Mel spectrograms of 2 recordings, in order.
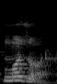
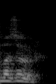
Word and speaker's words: Mozor: Mazur? No Mozor. I do have problems Like a pronouncing motor, your name, sir. like a motor, but no T with a Z. Mozor.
